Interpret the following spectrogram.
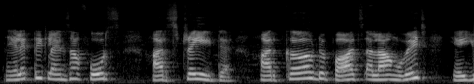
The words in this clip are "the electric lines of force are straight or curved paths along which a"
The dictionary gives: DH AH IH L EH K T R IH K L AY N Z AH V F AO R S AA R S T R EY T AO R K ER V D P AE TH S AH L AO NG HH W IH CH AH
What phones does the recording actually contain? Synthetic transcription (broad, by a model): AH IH L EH K T R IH K L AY N S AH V F AO R S AA R S T R EY T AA R K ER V D P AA T S AH L AO NG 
